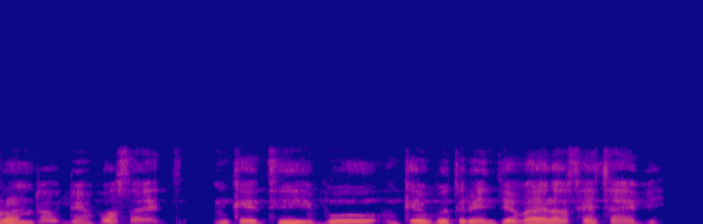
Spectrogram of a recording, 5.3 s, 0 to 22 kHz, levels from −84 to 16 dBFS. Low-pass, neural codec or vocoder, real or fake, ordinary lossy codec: none; none; real; none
